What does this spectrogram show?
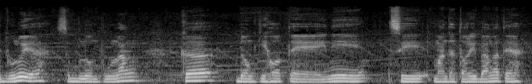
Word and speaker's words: Don Quijote: Kalau misalkan Singapura tuh seperti Mustafa lah, awas kepleset ya, banyak orang bilang Don Quixote lah, Don Quijote, Donki yang benar cara bacanya Don Quijote ya kan, nama pahlawannya Spanyol.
